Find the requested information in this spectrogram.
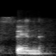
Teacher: Yeah, interdental fricative, like th, like in the English word thin.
